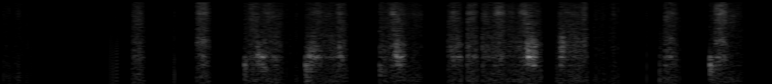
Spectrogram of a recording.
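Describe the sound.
Handwriting: faint, scratchy strokes of a writing tool across a surface, coming in many short, irregular bursts with brief pauses between them and no voices.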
